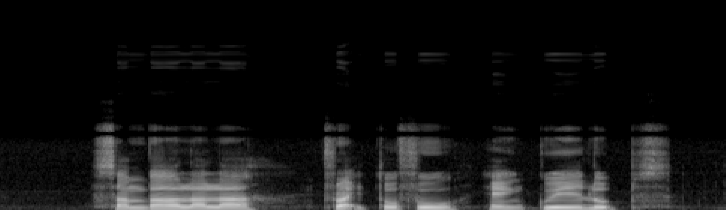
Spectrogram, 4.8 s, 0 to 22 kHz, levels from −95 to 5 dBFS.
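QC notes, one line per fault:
Nothing to flag here; I listened through this speech clip and didn't catch anything worth writing up.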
